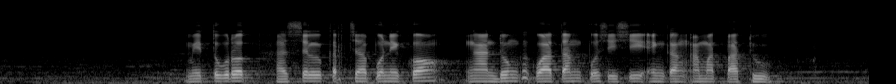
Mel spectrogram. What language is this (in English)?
Javanese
